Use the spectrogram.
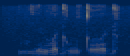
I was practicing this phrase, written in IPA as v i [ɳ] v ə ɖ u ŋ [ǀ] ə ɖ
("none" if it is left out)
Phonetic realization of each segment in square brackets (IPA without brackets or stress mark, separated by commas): ɳ, t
